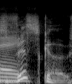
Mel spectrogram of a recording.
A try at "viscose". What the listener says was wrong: I know, but they said it's viscose.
